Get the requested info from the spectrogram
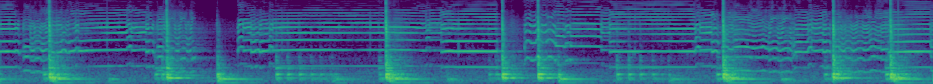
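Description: Taepyeongso, the Korean double-reed shawm, played back as a recording or sample: long, nasal, held notes with wavering pitch, over a struck beat about every one and a half to two seconds.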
